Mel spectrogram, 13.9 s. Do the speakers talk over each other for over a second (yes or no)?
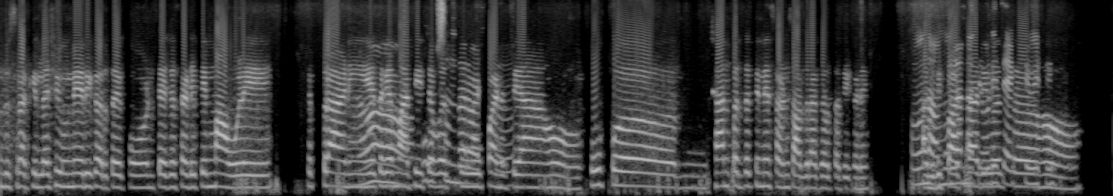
yes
